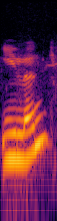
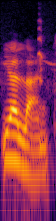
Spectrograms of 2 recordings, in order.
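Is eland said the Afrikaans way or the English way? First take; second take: English; Afrikaans. First: The word is said with English pronunciation. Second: The word is said with Afrikaans pronunciation. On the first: "a lot of English people will say Eland" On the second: "you said Ierland"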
